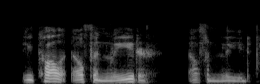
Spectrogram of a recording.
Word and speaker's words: Elfin Lied: Yeah, elfin lead. I heard some guy say elfin lied, but that's not how you say it. Elfin lead.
